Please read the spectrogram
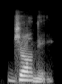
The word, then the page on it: johnny: Indian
